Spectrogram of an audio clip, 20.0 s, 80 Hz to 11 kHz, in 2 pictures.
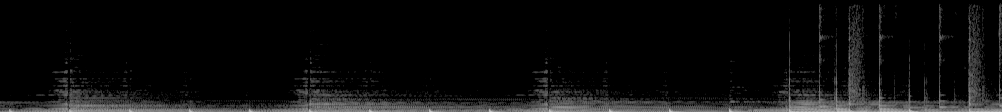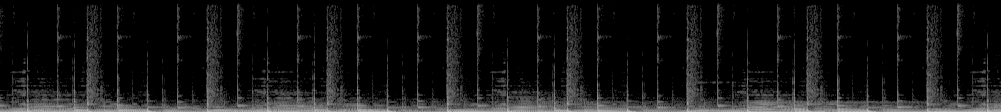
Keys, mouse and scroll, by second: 1.3-1.9 scroll, 3.6 click, 6.4 click, 7.4 ctrl+click, 8.0 ctrl+click, 11.5 click, 14.7 click, 16.3 ctrl+click, 17.3 click, 18.5 click, 19.4 ctrl+click.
